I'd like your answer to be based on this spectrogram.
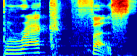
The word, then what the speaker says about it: breakfast: 再来看最后一个重点单词 breakfast，这个单词呢很多同学会把它读成 breakfast，注意这个单词里只有一个卷舌音啊，只有一个字母 r 出现，就在 break 这里，这个 first f-a-s-t 这里是没有字母 r 出现的，所以说不要卷舌或者带出中文的儿化音给它读成 breakfast，不要卷舌，我们就卷一次就可以了， breakfast breakfast。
